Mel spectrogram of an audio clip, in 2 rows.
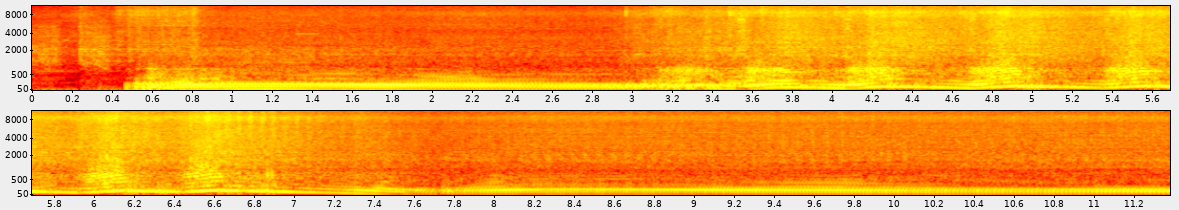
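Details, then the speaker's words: Nissan S14 with aftermarket cams, on a cold start after a new earthing cable was installed: idle hunts and surges unevenly over a lumpy beat. It runs cleaner than before but still does not idle right; cause unconfirmed. Rough idle. "The car's definitely running a lot cleaner now. It's still not idling quite right, as you can hear."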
